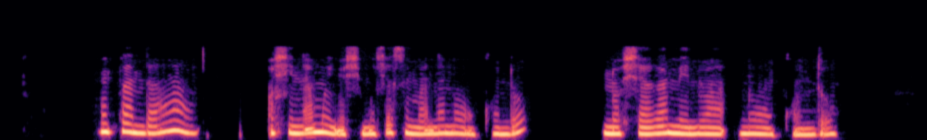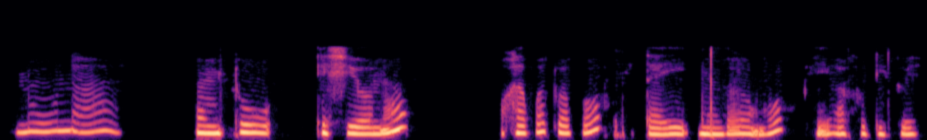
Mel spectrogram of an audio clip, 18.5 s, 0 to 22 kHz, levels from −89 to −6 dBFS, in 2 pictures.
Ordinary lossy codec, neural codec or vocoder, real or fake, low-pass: AAC, 48 kbps; vocoder, 24 kHz, 100 mel bands, Vocos; fake; 5.4 kHz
